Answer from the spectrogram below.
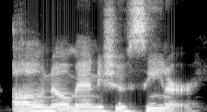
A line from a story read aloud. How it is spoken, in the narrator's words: he exclaimed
